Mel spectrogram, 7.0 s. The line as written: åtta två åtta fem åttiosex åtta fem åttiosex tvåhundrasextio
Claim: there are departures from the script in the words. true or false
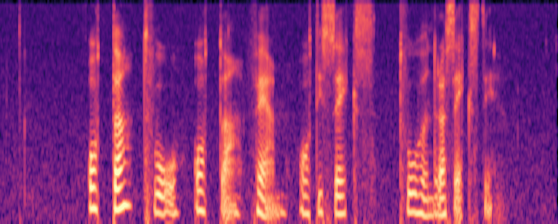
true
